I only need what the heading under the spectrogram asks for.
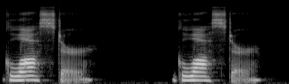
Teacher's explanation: Two syllables only. The middle syllables disappear completely.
